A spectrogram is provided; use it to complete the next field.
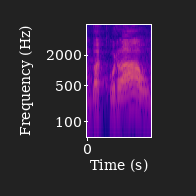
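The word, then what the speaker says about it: Bacurau: Bakurao, Bakurao ou Bakuro si on le prononce Bakuro, ouais. Bakuro, si on le prononce en français. c'est brésilien, donc je pense qu'on a un Bakurao.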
